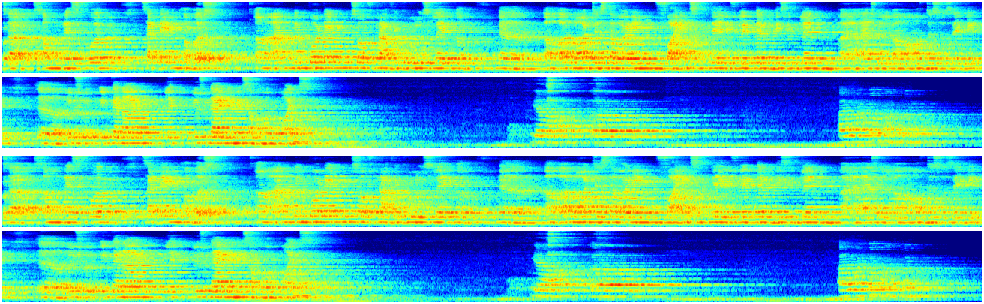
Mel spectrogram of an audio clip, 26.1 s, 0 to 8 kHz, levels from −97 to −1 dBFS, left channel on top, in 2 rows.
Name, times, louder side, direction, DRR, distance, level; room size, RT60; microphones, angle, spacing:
voice 1, 0.0-1.5 1.9-2.8 3.4-6.2 6.6-15.0 15.2-17.2 19.7-19.8 20.3-20.4 23.0-23.1 23.9-24.2, left 1 dB, 50° left, -5 dB, 0.4 m, -22 dB
voice 2, 19.8-20.6 20.9-21.5 24.2-25.2, right 1 dB, 20° right, -10 dB, 0.7 m, -26 dB
3.6 x 2.2 x 2.5 m, 2.8 s
head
